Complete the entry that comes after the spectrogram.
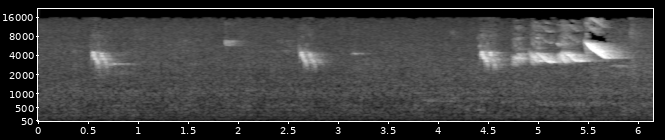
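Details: Double-collared seedeater kept in a cage as a pet, singing: two isolated high chirps two seconds apart, then a quick run of bright sweeping whistles and a loud slurred note near the end.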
